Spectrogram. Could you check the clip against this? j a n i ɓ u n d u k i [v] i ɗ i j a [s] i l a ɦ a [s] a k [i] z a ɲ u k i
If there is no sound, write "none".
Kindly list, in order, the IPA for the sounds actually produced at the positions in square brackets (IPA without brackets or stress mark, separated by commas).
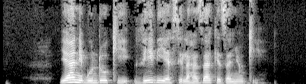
ð, s, z, ɛ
